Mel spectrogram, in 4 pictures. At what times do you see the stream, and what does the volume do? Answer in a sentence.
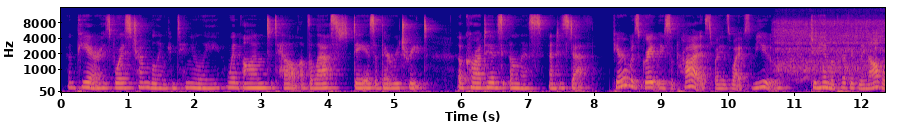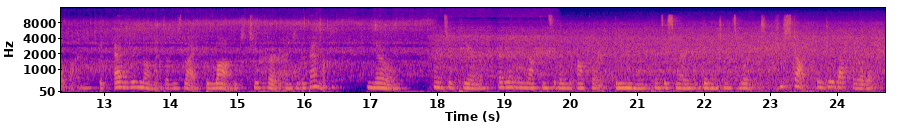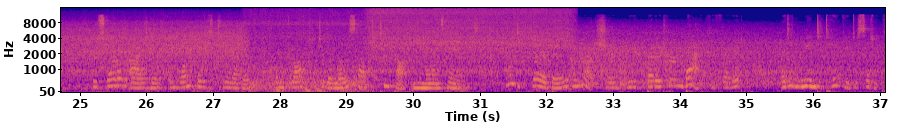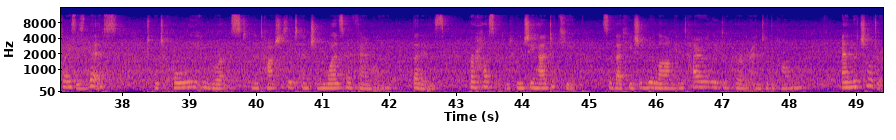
You can hear the stream from 10.6 to 49.3 s, getting louder then quieter.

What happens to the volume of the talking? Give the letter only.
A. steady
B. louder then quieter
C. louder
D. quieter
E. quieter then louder
A.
